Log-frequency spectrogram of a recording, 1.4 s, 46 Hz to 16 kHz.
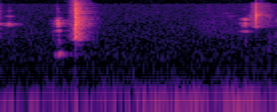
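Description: A few quick, light computer mouse clicks at a desk during Unity 5 game editor work, spaced apart and faint over a low background hum, with no voice.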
